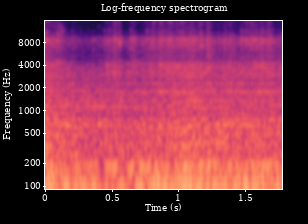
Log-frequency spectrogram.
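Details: Hino Lohan diesel truck, after replacing the starter and a blown starter fuse that had caused click-only no-start: even, steady low-throb idle with no clicking; engine running normally.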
